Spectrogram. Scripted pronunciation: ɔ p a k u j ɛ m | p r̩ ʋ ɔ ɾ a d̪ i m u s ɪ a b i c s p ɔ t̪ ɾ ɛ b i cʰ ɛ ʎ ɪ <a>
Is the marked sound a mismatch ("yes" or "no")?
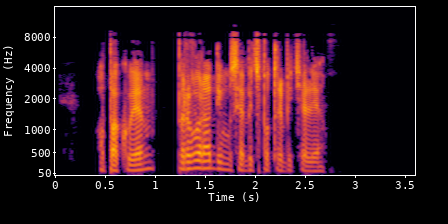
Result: no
